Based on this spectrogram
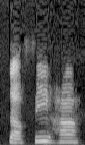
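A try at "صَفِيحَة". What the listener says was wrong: Just remember your last letter, you're prolonging it slightly longer than it should be. Safiha.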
